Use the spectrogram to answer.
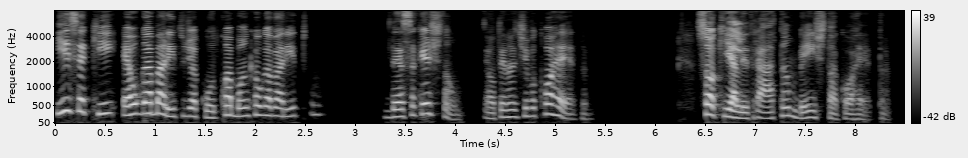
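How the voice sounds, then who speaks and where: A woman with a Brazilian Portuguese accent giving an exam-prep grammar lesson. She corrects herself aloud and sounds out words slowly. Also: mid-range voice, expressive, a little mellow, no room sound, clean studio sound. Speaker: teacher.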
